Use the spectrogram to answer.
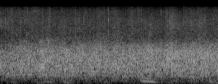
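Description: Steady applause from a studio audience welcoming a guest, a journalist and writer, onto a Lithuanian evening show: a dense, even patter of many hands clapping, loud and unbroken from start to finish.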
